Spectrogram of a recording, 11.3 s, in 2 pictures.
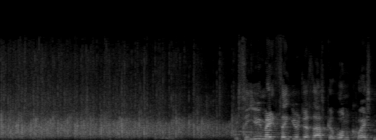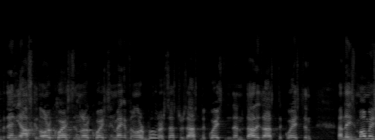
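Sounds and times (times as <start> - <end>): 
audience applause: 0.0 - 4.2
speech: 3.5 - 11.2.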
